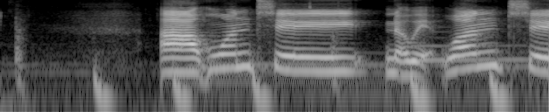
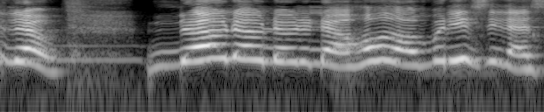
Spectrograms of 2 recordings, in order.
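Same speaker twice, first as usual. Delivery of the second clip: louder, higher rapid protests; panicked no's; 7 semitones higher, 8 dB louder than usual. Real, not acted. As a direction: panic as the build breaks. Panics as the game breaks.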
